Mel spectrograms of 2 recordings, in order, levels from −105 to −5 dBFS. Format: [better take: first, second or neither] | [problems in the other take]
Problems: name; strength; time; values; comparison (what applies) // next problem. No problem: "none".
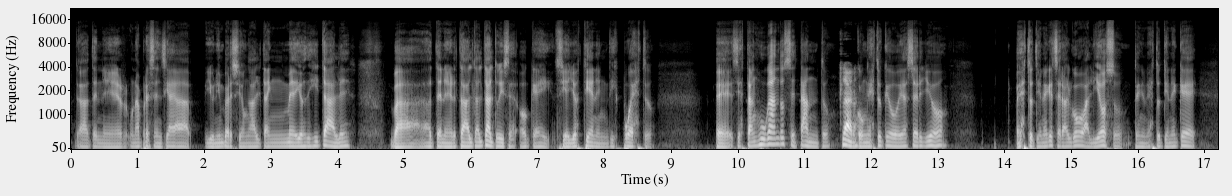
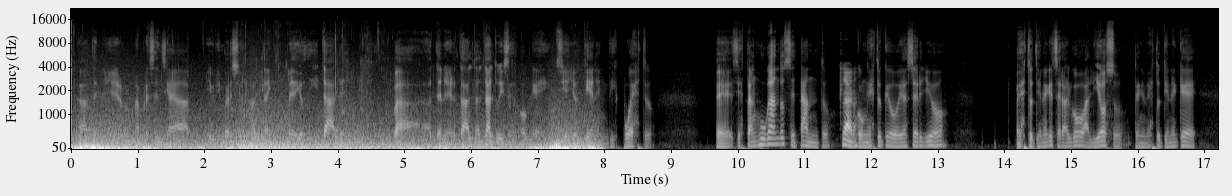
first | wind noise on the microphone; heavy; until 8 s; 1 dB below the speech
